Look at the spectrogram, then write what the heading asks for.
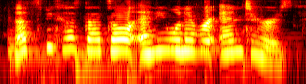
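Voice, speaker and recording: A woman plays a shy, sweet teenage girl in a storybook reading. The voice is high and bright, earnest, over music. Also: a little fast. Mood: encouraging.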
